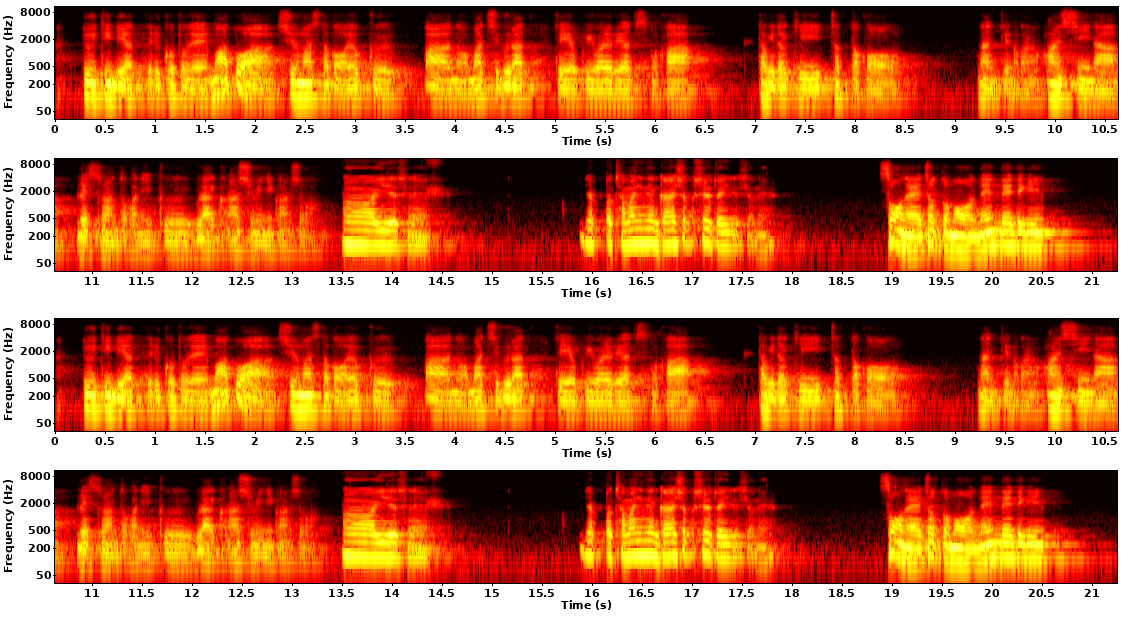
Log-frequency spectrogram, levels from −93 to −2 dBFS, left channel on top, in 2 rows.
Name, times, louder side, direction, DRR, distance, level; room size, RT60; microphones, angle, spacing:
voice 1, 0.3-3.4 3.7-4.7 5.0-6.4 7.0-8.4 9.2-13.2 18.9-20.5, left 1 dB, 15° left, 7 dB, 1.7 m, -28 dB
voice 2, 13.5-14.5 15.9-17.8, equal, 5° right, 9 dB, 1.1 m, -27 dB
27.0 x 19.0 x 7.3 m, 0.87 s
head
